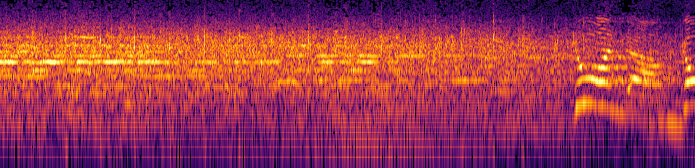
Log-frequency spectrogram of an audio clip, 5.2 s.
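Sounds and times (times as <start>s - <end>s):
audience applause: 0.0s - 5.1s.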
